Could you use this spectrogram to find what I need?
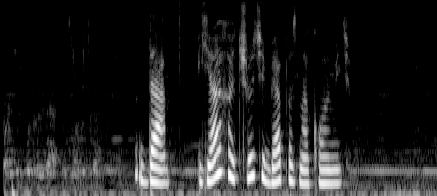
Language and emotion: Russian, neutral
